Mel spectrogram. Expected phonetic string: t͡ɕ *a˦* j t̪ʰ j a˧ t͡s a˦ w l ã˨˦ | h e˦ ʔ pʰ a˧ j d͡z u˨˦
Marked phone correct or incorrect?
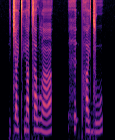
incorrect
